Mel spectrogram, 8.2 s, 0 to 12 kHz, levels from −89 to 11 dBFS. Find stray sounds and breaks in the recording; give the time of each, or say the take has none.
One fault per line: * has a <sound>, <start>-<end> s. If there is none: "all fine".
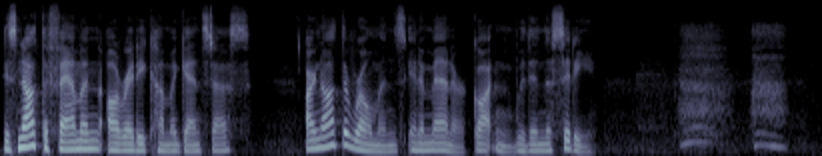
* has a sigh, 6.4-7.9 s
